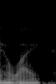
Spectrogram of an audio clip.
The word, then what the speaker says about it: Hawaii: Hawaii. You have to pause when you say Hawaii.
